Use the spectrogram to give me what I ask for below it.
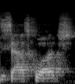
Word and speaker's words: SASCWATCH: I mean, Sasquatch is a is a program that's looking at that hurricane engine you you were alluding to it.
